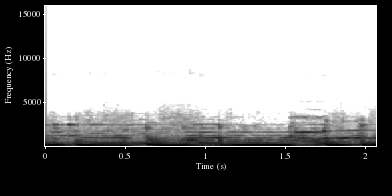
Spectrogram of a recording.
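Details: Sakura 735UB amplifier, previously weak and distorted sound, after replacing rusted transistors with abnormal bias: music plays clean and full at a steady level with no crackle, hum or distortion; normal output after repair.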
